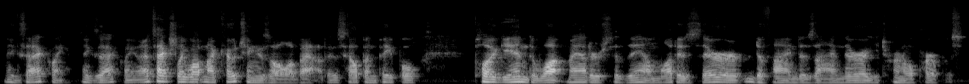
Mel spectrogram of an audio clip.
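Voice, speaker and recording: A man's voice: low-pitched, moderate pace. A middle-aged man from Texas, a life coach guest speaking earnestly and reflectively in a casual interview. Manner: earnest, reflective, with many fillers.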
